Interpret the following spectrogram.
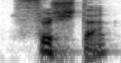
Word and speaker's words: första: Första. Is that an RS in there? Yes.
